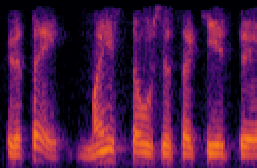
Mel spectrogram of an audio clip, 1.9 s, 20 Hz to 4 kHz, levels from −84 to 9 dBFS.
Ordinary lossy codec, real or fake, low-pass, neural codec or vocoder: MP3, 32 kbps; real; 3.6 kHz; none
